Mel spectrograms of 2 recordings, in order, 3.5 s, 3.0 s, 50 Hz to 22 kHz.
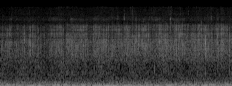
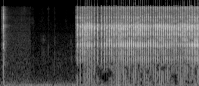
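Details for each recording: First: Daiwa Lexa CC 300PWRL-P reel turned by hand: a fine, gritty whirring rasp from the level-wind drive, where the small metal gear meshes poorly with the larger plastic gear and makes a rough, cheap-sounding grinding noise. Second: Daiwa Lexa CC 300PWRL-P casting reel clicker: loud, crisp, fast even ratcheting click about three or four a second, working as it should, loud enough to wake you.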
